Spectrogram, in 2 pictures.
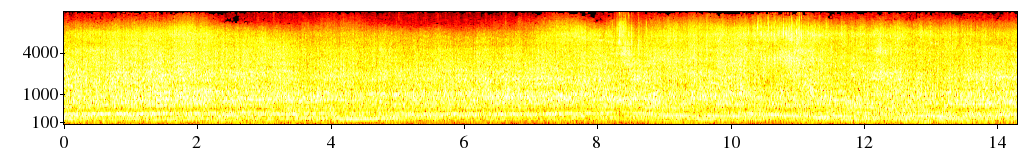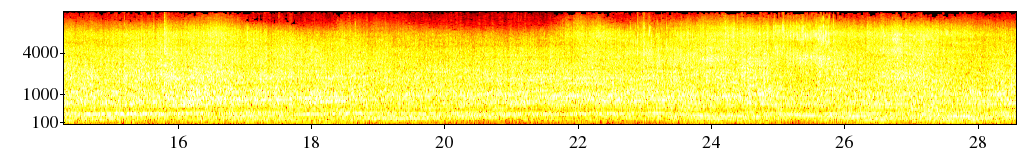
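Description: A pack of late model stock cars racing, several V8 engines at once, their pitch rising and falling over and over as the cars accelerate and lift through the turns.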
